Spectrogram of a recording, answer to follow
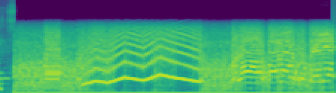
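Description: Police patrol car's electronic siren giving a short up-and-down sweep, followed by a man's voice over the car's loudspeaker ordering the driver, heard from inside the moving patrol car over engine and road noise.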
